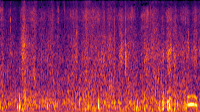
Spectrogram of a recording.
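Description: Footsteps in snow: an uneven series of steps.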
